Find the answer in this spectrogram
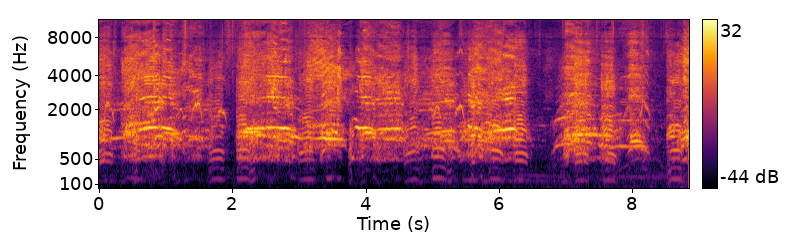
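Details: Guarding domestic geese in the Philippines honk in loud repeated bouts about every second or two, each bout a tangle of harsh, overlapping calls, with short breaks.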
